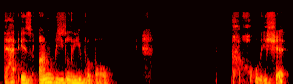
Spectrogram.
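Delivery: whispered disbelief; awed whisper. Real, not acted. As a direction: whisper it in real awe. Hears thirty years experience.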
